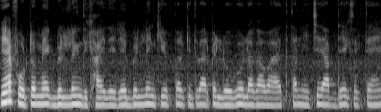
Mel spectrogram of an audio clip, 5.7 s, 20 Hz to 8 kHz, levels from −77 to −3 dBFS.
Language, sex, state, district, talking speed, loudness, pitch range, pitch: Hindi, male, Bihar, Kishanganj, 305 wpm, -23 LUFS, 155-170 Hz, 160 Hz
